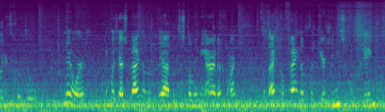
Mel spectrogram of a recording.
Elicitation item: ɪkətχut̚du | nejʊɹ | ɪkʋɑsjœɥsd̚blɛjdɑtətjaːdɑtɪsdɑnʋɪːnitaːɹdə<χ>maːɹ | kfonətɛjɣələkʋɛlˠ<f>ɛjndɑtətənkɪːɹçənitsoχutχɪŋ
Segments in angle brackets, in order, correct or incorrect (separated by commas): correct, correct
